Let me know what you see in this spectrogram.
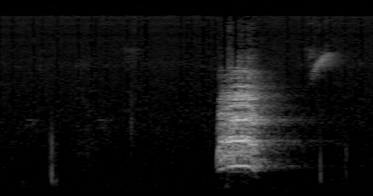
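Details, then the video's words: Barking deer roaming free in nature, calling to companions: one loud, harsh, hoarse bark lasting about half a second after a quiet stretch, followed by a faint short higher squeak and a few soft clicks. "เสียงร้องของเก้ง (Sound of Barking Deer)"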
